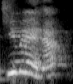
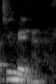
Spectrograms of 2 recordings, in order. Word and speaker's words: Ximena: www punto com Jimena se escribe con x por eso en España me dicen Ximena y está perfecto viví tres años en Barcelona y me acostumbré a que todo el mundo me dijera Jimena entonces triple W Jimena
